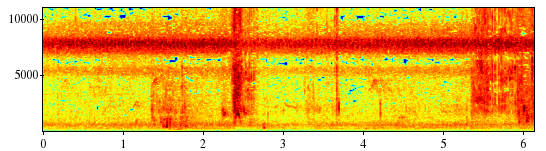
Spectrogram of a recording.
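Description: Insects calling in one steady high-pitched tone, with a short sharp noise about two and a half seconds in and a longer, louder noise near the end.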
